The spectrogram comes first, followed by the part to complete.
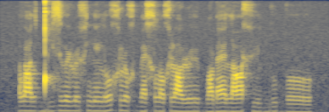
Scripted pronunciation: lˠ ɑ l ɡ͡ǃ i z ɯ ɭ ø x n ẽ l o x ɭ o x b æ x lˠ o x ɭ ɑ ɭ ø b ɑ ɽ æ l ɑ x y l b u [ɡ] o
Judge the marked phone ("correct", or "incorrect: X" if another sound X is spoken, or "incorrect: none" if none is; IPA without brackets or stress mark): incorrect: b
